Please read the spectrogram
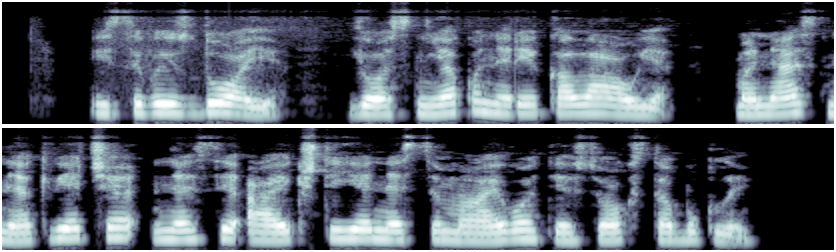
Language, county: Lithuanian, Klaipėda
